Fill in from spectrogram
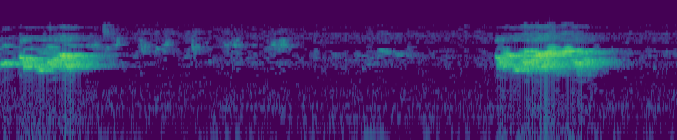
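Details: Bulbul voice in the mutawa'i song style, two loud, dense warbling bursts roughly three seconds apart, each rough and rolling, with faint scattered notes and a low hum in between.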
